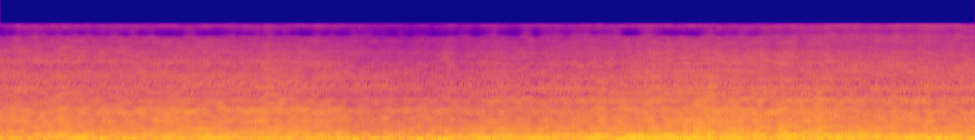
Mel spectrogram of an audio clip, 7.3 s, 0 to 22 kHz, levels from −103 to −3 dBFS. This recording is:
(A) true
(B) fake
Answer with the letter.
B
